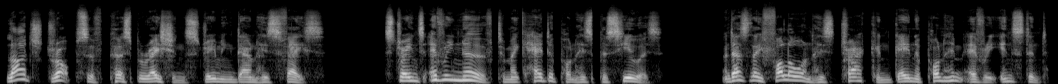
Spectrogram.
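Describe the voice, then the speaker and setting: A man's voice: mid-range voice, fairly bright tone, husky, no room sound, studio quality. A man narrating a classic novel in a dramatic, theatrical and emphatic style with precise delivery. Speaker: audiobook narrator.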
